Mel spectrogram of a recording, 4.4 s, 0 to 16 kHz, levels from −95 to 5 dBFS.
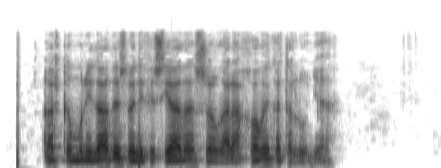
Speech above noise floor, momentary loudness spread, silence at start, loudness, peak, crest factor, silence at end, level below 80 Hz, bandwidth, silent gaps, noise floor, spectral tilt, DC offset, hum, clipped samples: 60 dB; 13 LU; 0.45 s; -17 LUFS; 0 dBFS; 18 dB; 1.1 s; -52 dBFS; 8 kHz; none; -76 dBFS; -6 dB/octave; under 0.1%; none; under 0.1%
